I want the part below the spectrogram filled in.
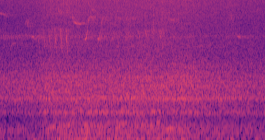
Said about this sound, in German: Wettergeräusche verschiedene Wettergeräusche. Ich mag's, wenn der Wind laut ist. Das ist vielleicht nicht jeden Tag. In Island ein bisschen mehr als hier. Mm, aber ich finde es angenehm, wenn man drin ist und diese Geräusche hört.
